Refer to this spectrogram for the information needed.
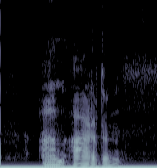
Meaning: to cover the roots or tubers of plants with soil, as to protect from light or cold; to earth up
- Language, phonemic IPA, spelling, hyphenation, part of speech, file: Dutch, /ˈaːnˌaːr.də(n)/, aanaarden, aan‧aar‧den, verb, Nl-aanaarden.ogg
